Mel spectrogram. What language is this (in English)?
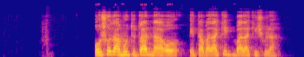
Basque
